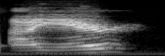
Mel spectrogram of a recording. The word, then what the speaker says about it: Ayer: For the listeners, because I'm obviously super up to par on this, what is the ire cut? – So the ire cut is David Ayer. I think it's actually pronounced Ayer.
